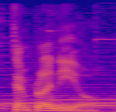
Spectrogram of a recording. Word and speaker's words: Tempranillo: So Tempranillo would be the proper way to pronounce it when I'm actually prepared to say it the right way. Tempranillo.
